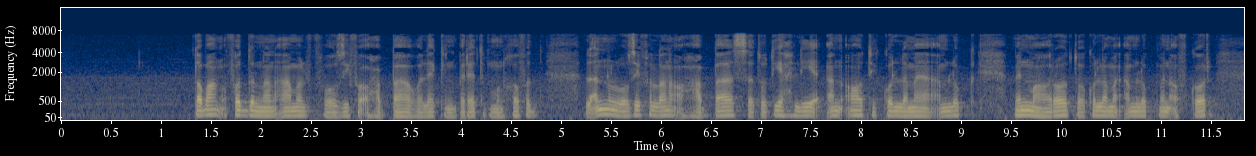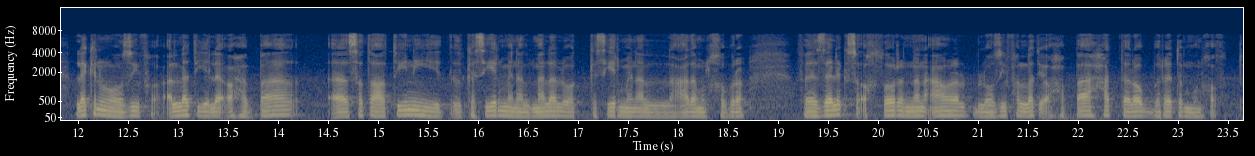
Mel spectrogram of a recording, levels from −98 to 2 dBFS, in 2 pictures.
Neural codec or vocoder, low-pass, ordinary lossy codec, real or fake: none; 7.2 kHz; MP3, 64 kbps; real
